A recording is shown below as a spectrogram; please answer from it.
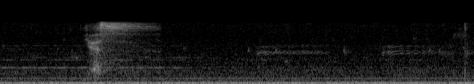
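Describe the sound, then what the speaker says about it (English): A sheep bleats once in the Renowned Explorers video game, a short loud cry over steady game music and ambience, followed by faint tonal game effects. "Uncoordinated sheep."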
